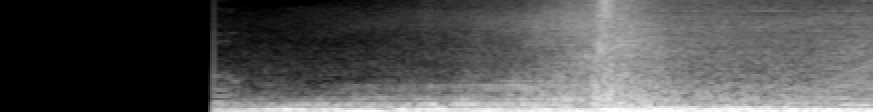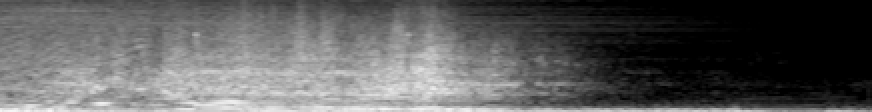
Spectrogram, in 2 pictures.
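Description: Intro sound-effect sting: after a second of silence a deep rumble starts suddenly, a sharp whoosh sweeps through about three seconds in, and sweeping tones swirl before the whole thing fades out near the end.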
